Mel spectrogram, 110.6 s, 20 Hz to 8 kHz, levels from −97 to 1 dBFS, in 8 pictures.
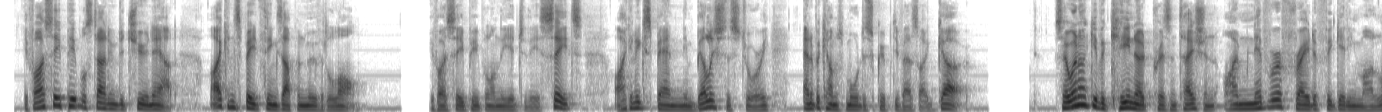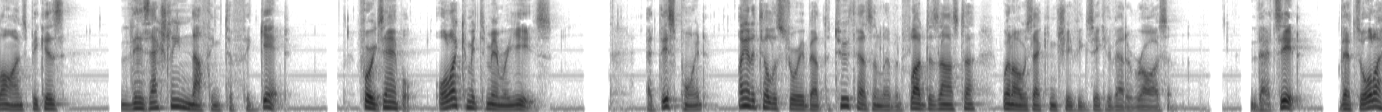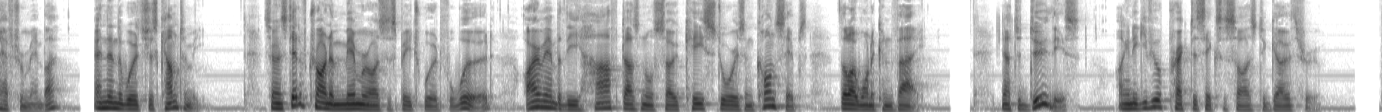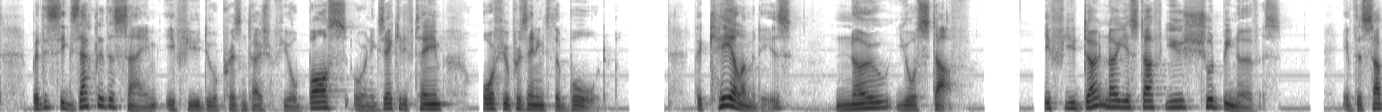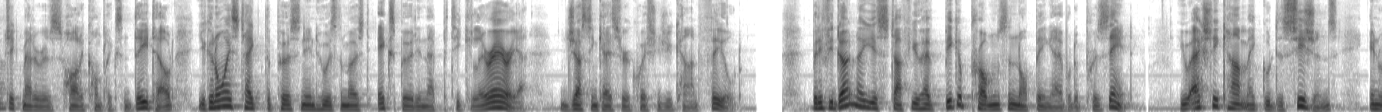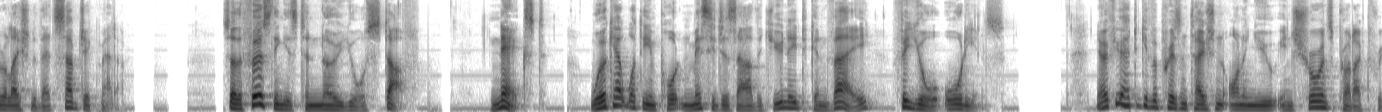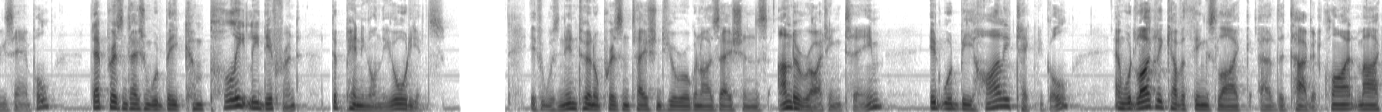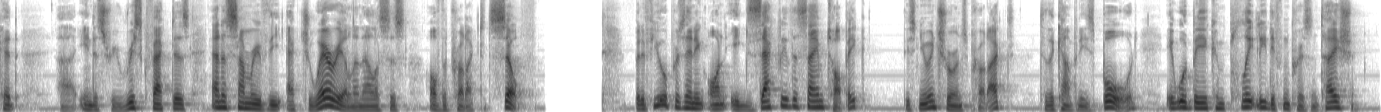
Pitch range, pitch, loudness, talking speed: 105-140 Hz, 125 Hz, -25 LUFS, 200 wpm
